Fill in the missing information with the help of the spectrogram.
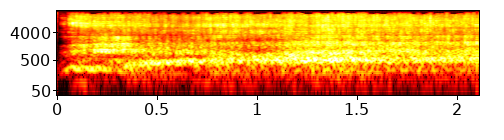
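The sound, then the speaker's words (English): A deep, rumbling roar from a cloned three-million-year-old prehistoric cat blends into a sustained growl, loud, holding steady for about two seconds with no speech. “It's our first three million year old cloned kitty cat.”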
